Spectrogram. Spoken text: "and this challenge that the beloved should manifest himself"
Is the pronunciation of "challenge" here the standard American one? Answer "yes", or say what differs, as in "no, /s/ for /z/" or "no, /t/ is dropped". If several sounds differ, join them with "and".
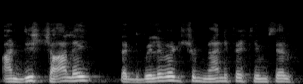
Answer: no, /n/ is dropped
